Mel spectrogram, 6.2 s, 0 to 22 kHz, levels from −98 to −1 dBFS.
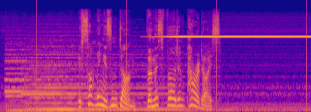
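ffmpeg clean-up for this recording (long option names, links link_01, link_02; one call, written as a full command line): ffmpeg -i in.wav -af "adeclick=threshold=4,bandreject=frequency=95.3:width_type=h:width=4,bandreject=frequency=190.6:width_type=h:width=4,bandreject=frequency=285.9:width_type=h:width=4,bandreject=frequency=5700:width=30" out.wav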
